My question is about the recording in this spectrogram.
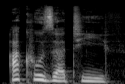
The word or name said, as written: Akkusativ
